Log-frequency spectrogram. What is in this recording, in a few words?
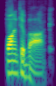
"bontebok", American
